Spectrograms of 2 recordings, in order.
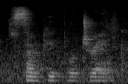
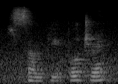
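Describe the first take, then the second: No difference in how they are said.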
